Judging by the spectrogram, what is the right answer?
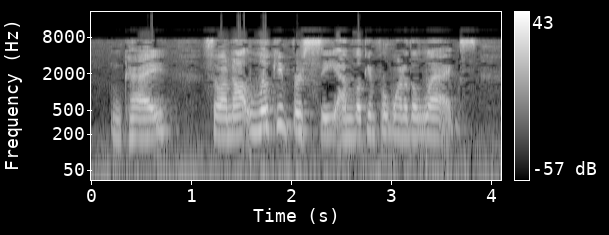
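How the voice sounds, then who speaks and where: A woman with a medium pitch and fairly even intonation talks against noticeable background noise. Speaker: math teacher. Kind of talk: tutorial. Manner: encouraging, casual.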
